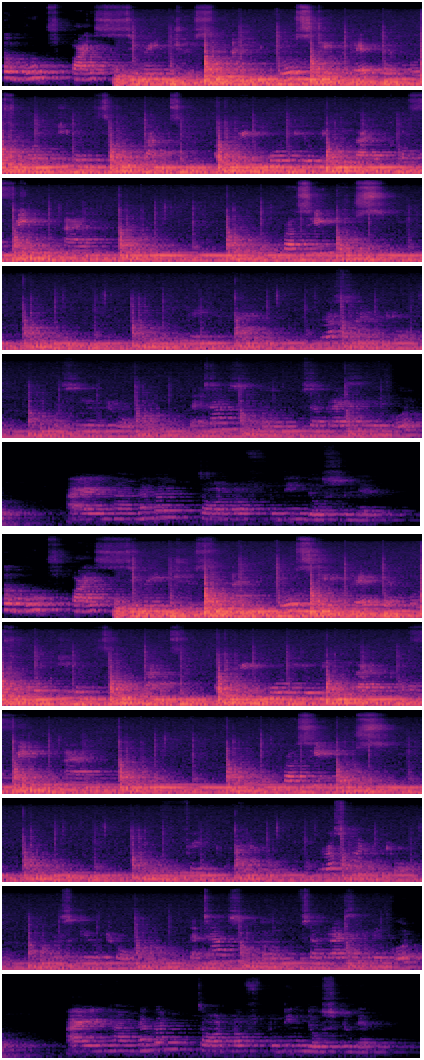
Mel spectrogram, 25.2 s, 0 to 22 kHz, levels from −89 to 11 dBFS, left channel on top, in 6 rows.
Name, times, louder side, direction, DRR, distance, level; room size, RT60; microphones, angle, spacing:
voice 1, 0.0-6.0 6.3-9.4 11.2-12.3, left 1 dB, 20° left, -1 dB, 1.5 m, -36 dB
sound 1, 1.1-20.7, equal, 5° right, 0.9 m, -27 dB
voice 2, 14.2-15.3 15.7-16.7 17.3-18.1 18.7-20.9 21.6-22.7 23.0-24.7, right 1 dB, 60° right, -2 dB, 3.9 m, -43 dB
20.5 x 11.5 x 2.5 m, 1.1 s
head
